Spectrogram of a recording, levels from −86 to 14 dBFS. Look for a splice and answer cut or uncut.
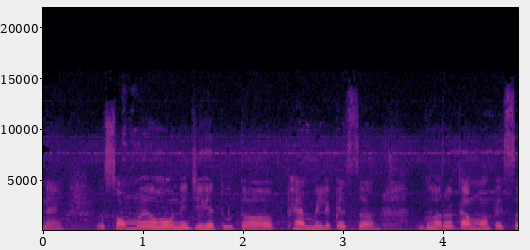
uncut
